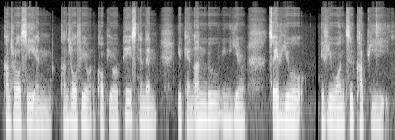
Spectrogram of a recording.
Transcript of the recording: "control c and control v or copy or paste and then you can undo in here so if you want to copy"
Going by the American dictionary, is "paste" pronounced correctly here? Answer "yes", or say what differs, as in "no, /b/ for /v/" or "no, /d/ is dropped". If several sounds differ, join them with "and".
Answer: yes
